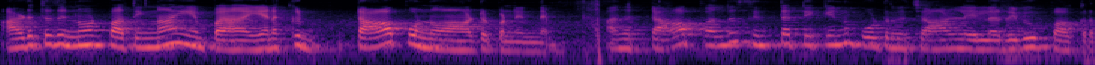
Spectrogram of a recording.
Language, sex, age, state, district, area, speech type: Tamil, female, 30-45, Tamil Nadu, Tiruchirappalli, rural, spontaneous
